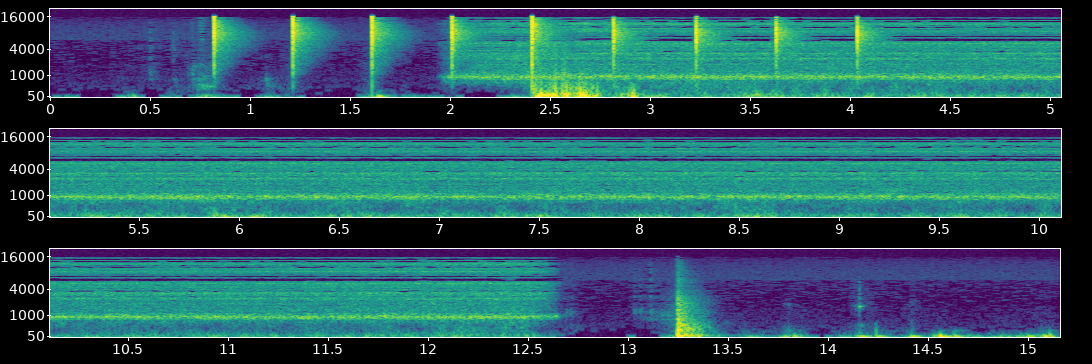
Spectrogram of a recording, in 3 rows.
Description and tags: kitchen hob
UPF-CS13, campus-upf, cooking, hob, kitchen, cook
